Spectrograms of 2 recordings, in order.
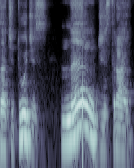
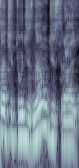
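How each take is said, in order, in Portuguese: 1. 'Não distrai' é dito com muita ênfase. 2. 'Não distrai' é dito sem ênfase especial.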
